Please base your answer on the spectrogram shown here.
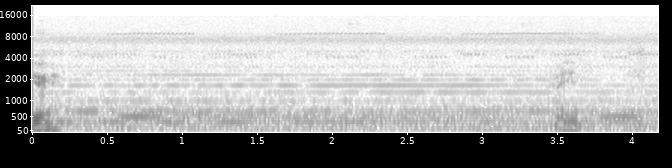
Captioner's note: crickets chirping; tense music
